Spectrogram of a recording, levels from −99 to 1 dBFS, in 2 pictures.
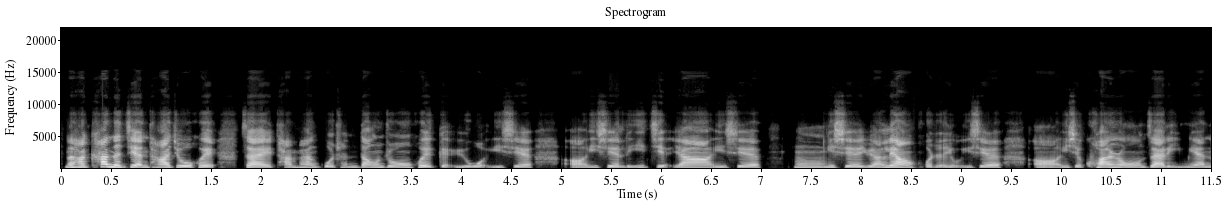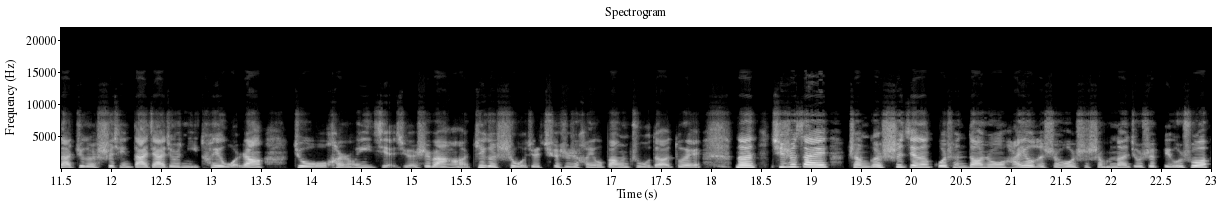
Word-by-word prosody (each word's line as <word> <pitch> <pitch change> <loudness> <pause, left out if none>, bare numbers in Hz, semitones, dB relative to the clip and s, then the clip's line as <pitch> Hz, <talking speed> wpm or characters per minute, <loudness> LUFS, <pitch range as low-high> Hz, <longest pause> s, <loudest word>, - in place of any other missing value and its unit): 那 265 0 +3
他 295 +2 +6
看 375 +7 +7
得 300 -3 +7
见， 255 -6 +5
他 245 +2 +4
就 245 -1 +3
会 245 -3 +1 0.2
在 225 -6 +5
谈 200 - -4
判 225 -3 -3
过 225 0 -4
程 200 -1 -10
当 215 0 -1
中 210 -1 -2
会 245 -2 +2
给 200 - -7
予 - - -11
我 210 - -5
一 - - -11
些 210 - -3 0.4
呃， - - -1
一 - - -8
些 215 0 -1
理 200 +3 -9
解 230 -1 -4
呀， 210 0 +5
一 105 - -7
些 210 - -2 0.3
嗯， 200 -2 -5
一 235 - -3
些 215 -1 +1
原 200 0 -1
谅， 250 -7 +6
或 215 - -5
者 - - -7
有 - - -9
一 - - -13
些 205 -1 -1 0.3
呃， - - -1
一 - - -8
些 - - -1
宽 235 -3 +4
容 205 -3 -1
在 215 0 +5
里 205 +6 -8
面。 195 -7 -3
那 210 - +1
这 225 +4 -6
个 210 0 -5
事 235 - -3
情 195 -2 -9
大 190 +1 +4
家 200 -1 +2
就 215 0 -6
是， 210 - -7
你 205 +7 -10
退 250 -2 -2
我 - - -5
让， 210 -3 +4 0.3
就 220 -5 -1
很 200 -3 -4
容 210 - -7
易 220 -1 -6
解 205 +5 -8
决， - - -9
是 220 +3 -3
吧 195 - +3
哈。 185 - -5
这 270 0 -2
个 220 -2 -1
是 235 - -4
我 - - -5
觉 200 - -8
得 200 - -7
确 220 - -6
实 195 -2 -9
是 205 - -6
很 195 -1 -8
有 - - -6
帮 195 0 -2
助 195 -2 -10
的， - - -1
对。 190 -2 -4 0.3
那 300 0 +8 0.2
其 295 - +3
实 355 +2 +2
在 320 -2 +7 0.2
整 210 -4 -1
个 230 +3 0
事 305 +5 -1
件 275 -1 +4
的 240 -1 +2
过 245 0 +1
程 210 -3 -7
当 225 -1 +2
中， 230 0 -2
还 225 - -3
有 265 -3 +2
的 200 - -4
时 205 - -7
候 210 0 -3
是 210 +1 -9
什 - - -6
么 - - -8
呢？ 195 -1 -2
就 205 +2 -6
是 215 0 -5
比 200 - -4
如 - - -4
说， 255 +3 +4
215 Hz, 290 characters per minute, -22 LUFS, 205-240 Hz, 0.4 s, 那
